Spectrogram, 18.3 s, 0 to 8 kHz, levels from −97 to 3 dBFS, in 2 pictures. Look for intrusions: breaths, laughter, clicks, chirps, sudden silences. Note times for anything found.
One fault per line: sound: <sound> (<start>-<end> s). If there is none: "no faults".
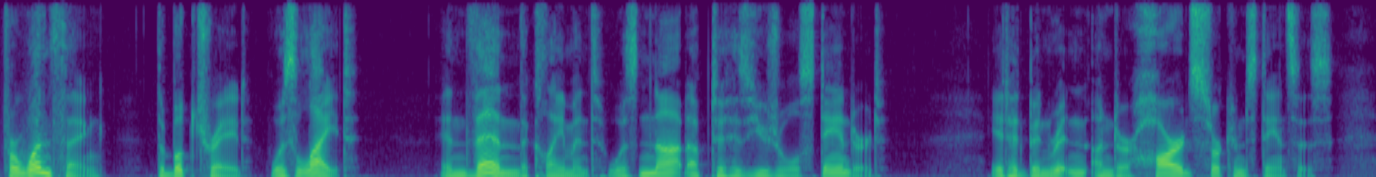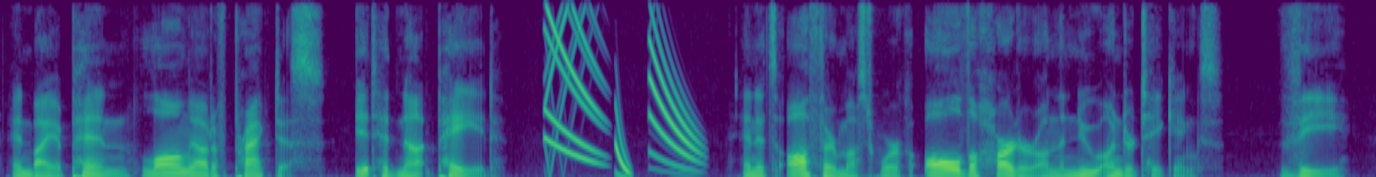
sound: chirp (12.8-13.9 s)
